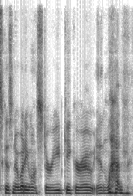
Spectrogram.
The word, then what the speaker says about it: Cicero: He does pronounce Cicero, but Kikero. The C is a little weird in Latin, so just in case you're hearing that, you think it's weird.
